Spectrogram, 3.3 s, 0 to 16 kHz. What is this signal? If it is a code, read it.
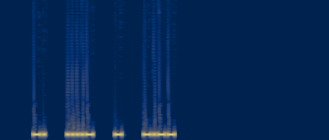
Morse code, heard as a keyed tone, about 48 wpm, spaced as for 28 wpm, 700 Hz. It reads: N4TY
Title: USA Call Signs - 4 Characters - 3x Character Spacing - 50wpm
